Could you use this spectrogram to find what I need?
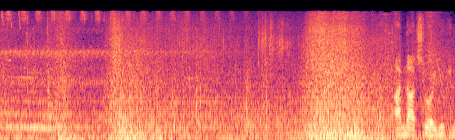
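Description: Digital card game effects swoosh and chime as cards are played.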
